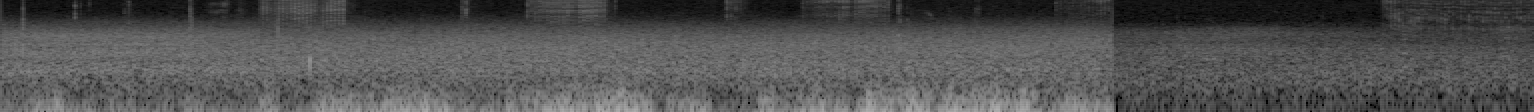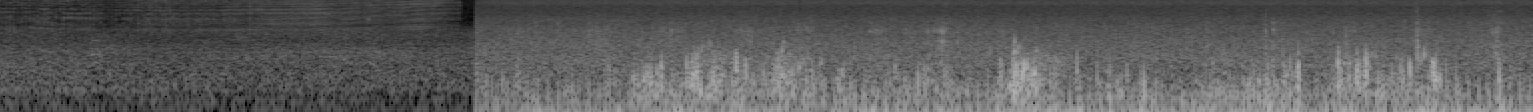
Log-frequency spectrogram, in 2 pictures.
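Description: Wind buffeting the microphone, a loud low rumble that cuts off about eleven seconds in to a quiet outdoor hush. About nine seconds later the wind rumble comes back, with irregular low thumps in the second half.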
